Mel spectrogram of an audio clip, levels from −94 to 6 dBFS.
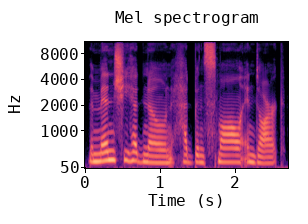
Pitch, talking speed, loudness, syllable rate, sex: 185 Hz, 220 wpm, -18 LUFS, 3.9 syllables/s, female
